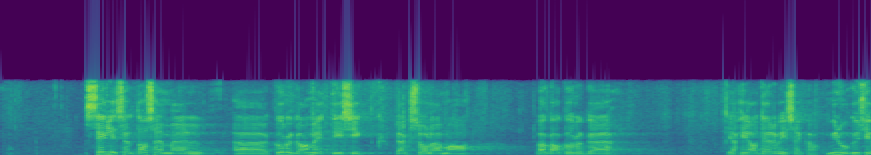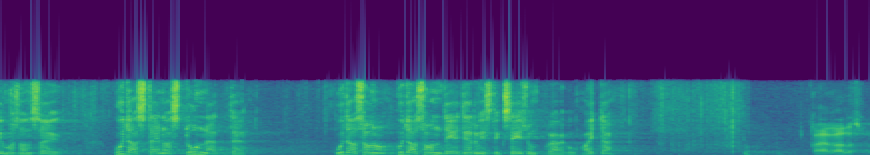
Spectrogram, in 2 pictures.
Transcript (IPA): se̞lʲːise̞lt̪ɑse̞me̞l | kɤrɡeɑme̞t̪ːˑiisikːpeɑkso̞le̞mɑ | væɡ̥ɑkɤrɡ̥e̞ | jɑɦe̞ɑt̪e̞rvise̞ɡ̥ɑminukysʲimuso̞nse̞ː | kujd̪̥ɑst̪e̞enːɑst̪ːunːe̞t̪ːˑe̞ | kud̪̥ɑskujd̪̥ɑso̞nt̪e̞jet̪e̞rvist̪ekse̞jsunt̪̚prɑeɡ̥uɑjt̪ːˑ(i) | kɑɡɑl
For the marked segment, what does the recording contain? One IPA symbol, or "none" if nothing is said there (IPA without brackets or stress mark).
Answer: æ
